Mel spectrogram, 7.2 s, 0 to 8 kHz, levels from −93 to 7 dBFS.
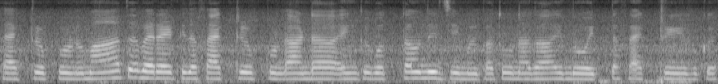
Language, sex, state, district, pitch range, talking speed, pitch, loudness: Tulu, female, Karnataka, Dakshina Kannada, 200-215 Hz, 135 wpm, 205 Hz, -17 LUFS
